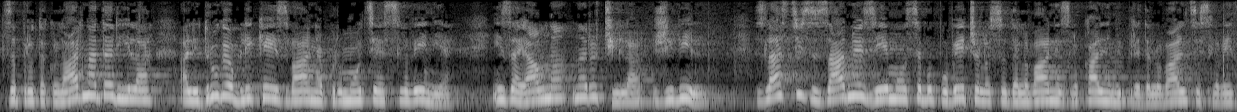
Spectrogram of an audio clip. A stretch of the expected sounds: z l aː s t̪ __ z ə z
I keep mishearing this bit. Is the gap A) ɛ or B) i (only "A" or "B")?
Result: B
